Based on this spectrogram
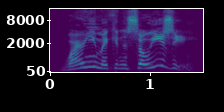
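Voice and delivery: high, loud, exasperated yell at dad; angry shout. Retold or imitated. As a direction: let the frustration burst out loud. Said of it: "And I got mad".

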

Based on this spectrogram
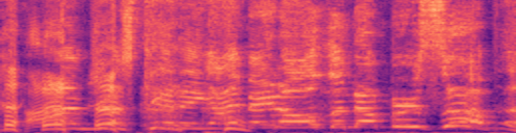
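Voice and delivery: cackling confession, high and loud; laughing. Real, not acted. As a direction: burst out laughing mid-sentence. Confessing the prank, cracking up.

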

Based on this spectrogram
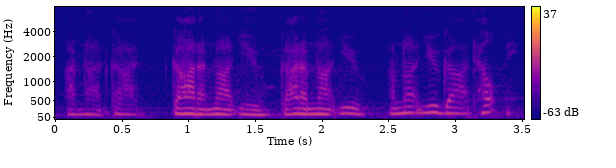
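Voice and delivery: soft, low, private plea; hushed prayer, fading almost away; quiet prayer. Shown as a demonstration. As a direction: murmur it to God under your breath. Models the simple prayer to God.

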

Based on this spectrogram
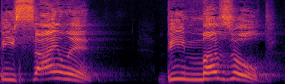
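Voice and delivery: high, loud shouted command; booming order, stretched out; forceful rebuke. Acted. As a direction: silence a demon with full authority. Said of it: "That's what he did. He said".

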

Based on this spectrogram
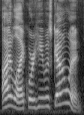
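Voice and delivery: high-pitched put-on voice of an impressed elder; approving elder. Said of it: "they're like".

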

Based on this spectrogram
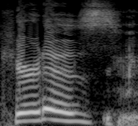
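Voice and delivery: big, loud, high-pitched presentation; triumphant reveal. Acted. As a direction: shout it like unveiling a masterpiece. Director returns with finished masterpiece.

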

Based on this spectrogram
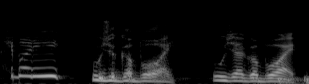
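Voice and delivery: soft cooing pet talk; vet talking to pet. Real, not acted. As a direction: coo softly to the puppy like a vet. Greeting his puppy.

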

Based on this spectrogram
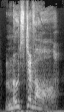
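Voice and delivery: very slow, drawn-out villain; grand pirate captain; passionate Hook. Acted. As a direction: stretch it out with passion. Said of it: "Hook was saying passionately".

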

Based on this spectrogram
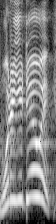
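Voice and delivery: high-pitched, startled exclamation; mock frightened outburst. A narrator's reading. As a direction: act out a startled bride's cry. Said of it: "'Cause she was afraid".

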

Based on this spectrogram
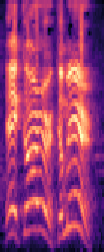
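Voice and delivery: loud high call across the room. Acted. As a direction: shout for him to come. Calling teammate over.

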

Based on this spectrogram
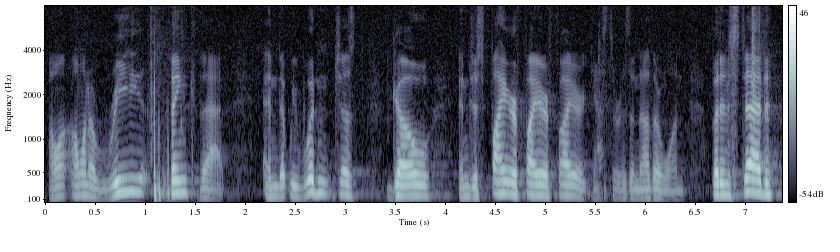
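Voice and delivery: ordinary talk

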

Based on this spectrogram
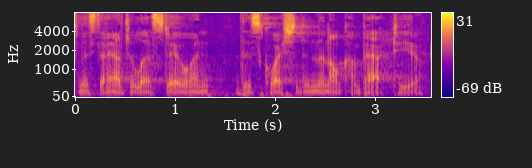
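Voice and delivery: rasping out the last words with almost no voice; losing her voice. Real, not acted. Council president calling on a member, voice nearly gone. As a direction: voice dropping to a raspy whisper. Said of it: "I'm losing my voice here".

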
